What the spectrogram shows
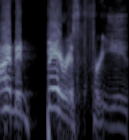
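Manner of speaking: very loud, shrill, screeching harpy voice. Voicing a harpy that turns straight toward the listener: screeching harpy voice. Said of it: "it screeches".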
